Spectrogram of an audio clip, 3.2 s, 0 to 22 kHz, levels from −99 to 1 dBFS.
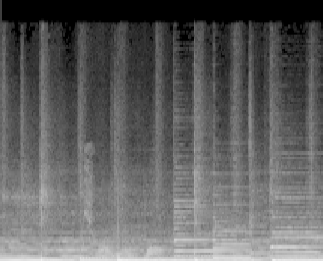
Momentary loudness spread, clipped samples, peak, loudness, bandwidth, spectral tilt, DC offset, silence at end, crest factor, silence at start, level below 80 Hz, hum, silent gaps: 2 LU; under 0.1%; 0 dBFS; -13 LUFS; 14.5 kHz; -6.5 dB/octave; under 0.1%; 0 s; 10 dB; 0 s; -16 dBFS; none; none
